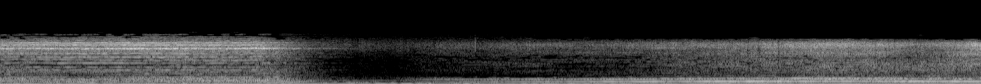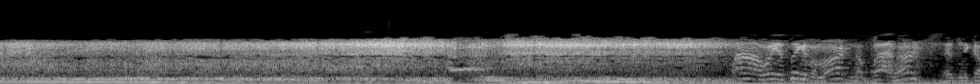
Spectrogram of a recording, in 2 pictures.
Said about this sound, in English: 95 we hit back there. I didn't even have a flat out. Some car, all right. Even if she doesn't look it. You'd never guess she's got a jazzed up engine in her. Looks just like an ordinary car.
